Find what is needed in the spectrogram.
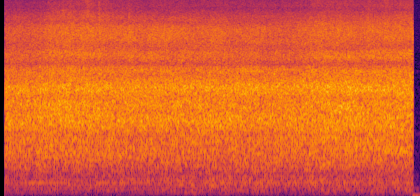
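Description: Steady roar of traffic on a multi-lane motorway, cars and trucks running past.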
